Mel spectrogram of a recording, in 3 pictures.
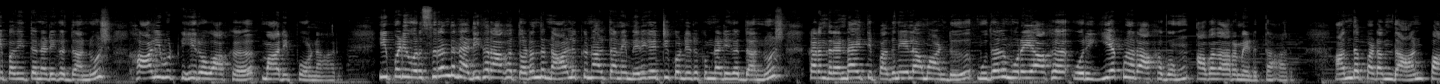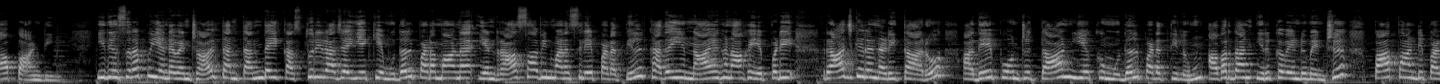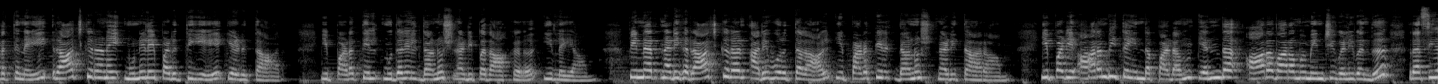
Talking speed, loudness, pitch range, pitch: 120 wpm, -23 LUFS, 255-310 Hz, 280 Hz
